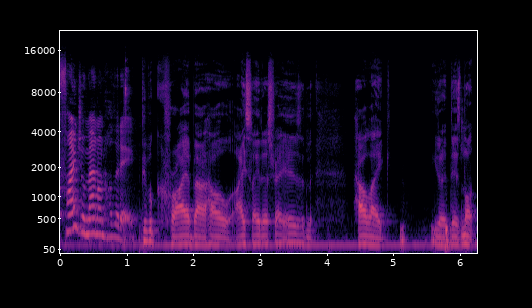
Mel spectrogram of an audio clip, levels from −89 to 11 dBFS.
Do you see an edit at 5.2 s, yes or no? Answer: no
